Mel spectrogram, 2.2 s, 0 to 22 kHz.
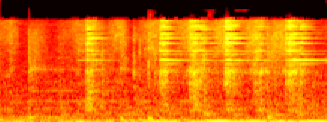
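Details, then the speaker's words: Yamaha C3 / Zuma 50F cylinder head valve being lapped by hand with coarse compound: gritty, scratchy back-and-forth grinding while the seat is not yet mated, lapped until the noise turns smooth. "hear that like real coarse grinding noise I want to do it until that noise gets smooth"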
